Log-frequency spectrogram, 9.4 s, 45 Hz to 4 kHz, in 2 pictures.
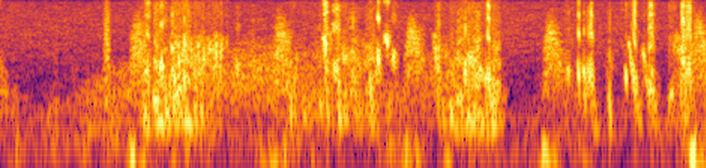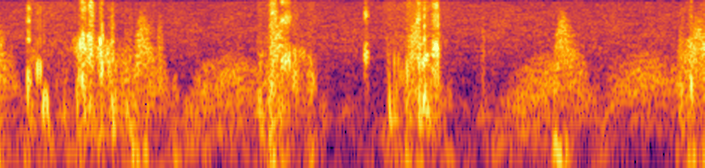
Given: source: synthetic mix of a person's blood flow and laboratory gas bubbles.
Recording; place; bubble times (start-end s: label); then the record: Doppler ultrasound of blood flow; subclavian vein
0.92-1.51 s: bubbles
1.56-1.61 s: bubbles
1.89-2.65 s: bubbles
2.87-3.39 s: bubbles
3.75-4.01 s: bubbles
4.03-4.39 s: bubbles
4.44-4.63 s: bubbles
4.88-5.60 s: bubbles
6.40-6.81 s: bubbles
7.12-7.16 s: bubbles
7.27-7.68 s: bubbles
9.21-9.41 s: bubbles
From the record:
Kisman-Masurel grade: 332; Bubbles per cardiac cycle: rolling drumbeat, 9 or more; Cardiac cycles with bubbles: 50 to 99%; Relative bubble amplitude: moderate (0.250 to 0.450); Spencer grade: 3 (all of the cardiac periods contain showers or single bubble signals, but not dominating or overriding the cardiac motion signals); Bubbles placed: anywhere in the cardiac cycle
